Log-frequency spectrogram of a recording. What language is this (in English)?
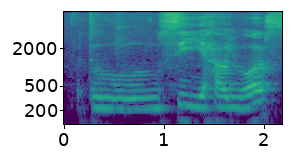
English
